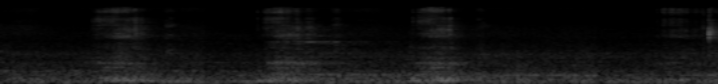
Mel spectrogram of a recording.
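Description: Scissors cut fabric for a sleeve in a tailoring setting, making three or four soft rasping snips spaced about a second apart, close by and without speech.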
